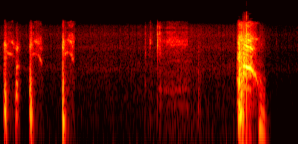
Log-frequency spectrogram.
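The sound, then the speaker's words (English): Throat clearing from a tickle in the throat: three short, sharp clears in quick succession, a faint rasp, then one louder, longer rasping clear. “Bad time to get a tickle in your throat.”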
